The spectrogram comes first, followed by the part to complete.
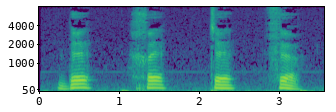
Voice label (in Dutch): be ge te ver prefixes, Dutch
